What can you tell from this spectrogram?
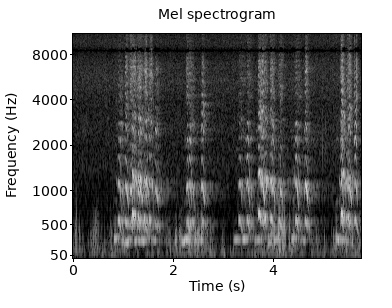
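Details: Siamangs at Japan Monkey Center sing in loud, ringing bursts of harsh barking notes that tumble downward in rapid series, their throat sacs amplifying the calls.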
